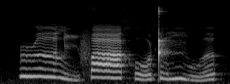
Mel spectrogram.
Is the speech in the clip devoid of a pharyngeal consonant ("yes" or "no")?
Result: yes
